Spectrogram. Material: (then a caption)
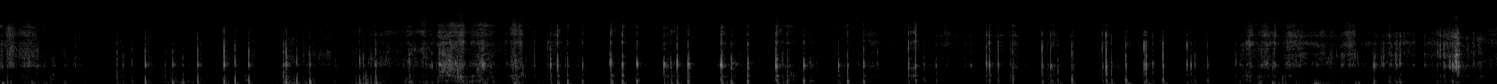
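Leather. Fingertips and nails tap and scratch a hollow, tan, stitched leather cylindrical cup sleeve. The result is a quiet, uneven stream of quick, dry taps with almost no ring, broken up by longer rasping, crinkly scratches that carry a bright, papery edge. The sound is mostly mid and high with little low end.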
